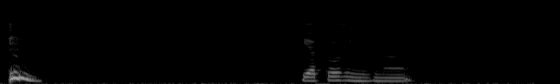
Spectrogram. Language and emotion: Russian, sad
